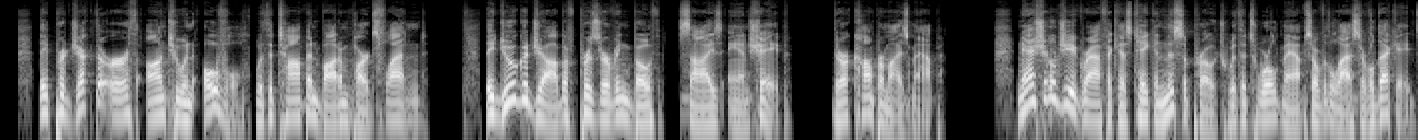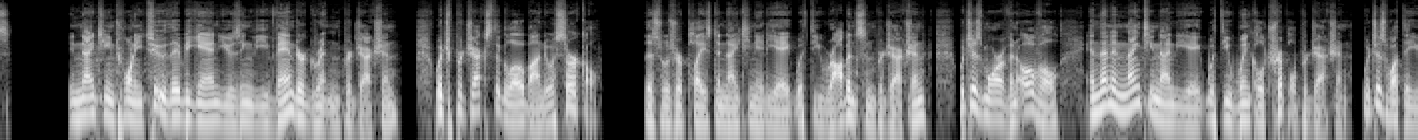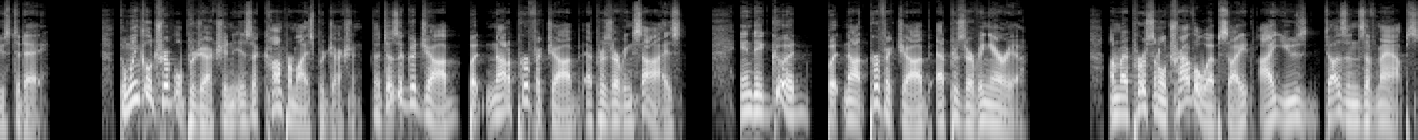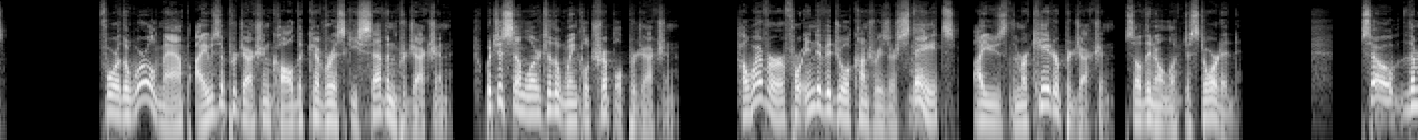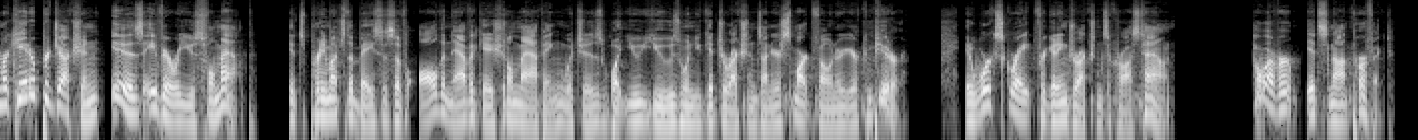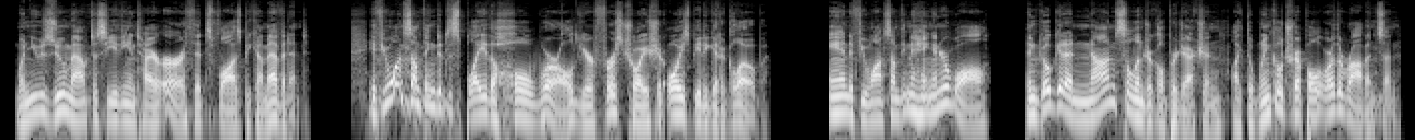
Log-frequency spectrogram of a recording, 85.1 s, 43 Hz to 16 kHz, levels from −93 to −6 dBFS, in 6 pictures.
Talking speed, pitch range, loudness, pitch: 190 wpm, 90-125 Hz, -19 LUFS, 105 Hz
